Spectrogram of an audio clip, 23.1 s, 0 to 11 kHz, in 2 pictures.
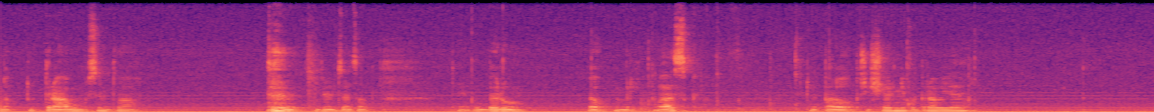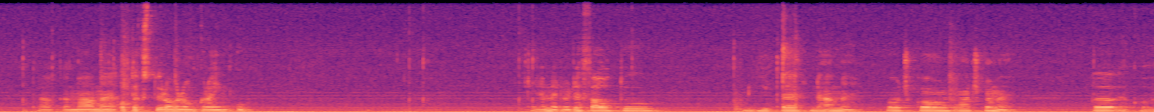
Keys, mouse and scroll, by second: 6.0-7.2 middle drag, 7.2 KP_7, 7.6-8.7 scroll up 1, 9.9 middle click, 13.1 KP_7, 16.1 middle click, 19.4 KP_0.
